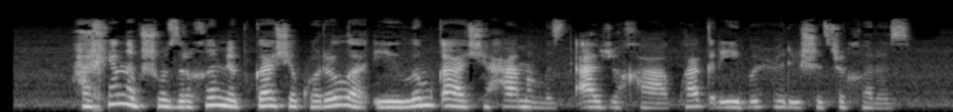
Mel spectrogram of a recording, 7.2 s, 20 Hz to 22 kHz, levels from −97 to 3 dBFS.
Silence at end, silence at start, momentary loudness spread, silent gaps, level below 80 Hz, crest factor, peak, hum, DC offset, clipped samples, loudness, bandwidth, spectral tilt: 0.35 s; 0.55 s; 13 LU; none; -72 dBFS; 18 dB; -4 dBFS; none; under 0.1%; under 0.1%; -21 LUFS; 11.5 kHz; -4 dB/octave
